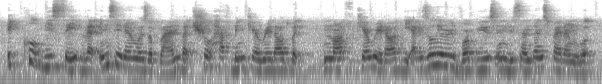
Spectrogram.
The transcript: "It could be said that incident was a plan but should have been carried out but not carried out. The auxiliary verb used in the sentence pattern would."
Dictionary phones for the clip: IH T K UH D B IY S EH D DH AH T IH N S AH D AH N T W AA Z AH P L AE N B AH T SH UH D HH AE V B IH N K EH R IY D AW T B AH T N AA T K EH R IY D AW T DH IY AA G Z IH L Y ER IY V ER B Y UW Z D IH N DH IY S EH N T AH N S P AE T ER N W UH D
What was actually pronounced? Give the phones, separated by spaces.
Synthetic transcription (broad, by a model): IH T K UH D B IY S EH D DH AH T IH N S AH D AH N T W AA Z AH P L AE N B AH T SH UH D HH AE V B IH N K EH R IY D AW T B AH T N AA T K EH R IY D AW T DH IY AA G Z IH L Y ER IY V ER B Y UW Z IH N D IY S EH N T AH N S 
